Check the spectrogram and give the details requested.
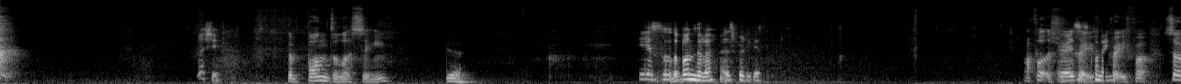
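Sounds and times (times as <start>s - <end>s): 
sneeze: 0.0s - 0.4s
faint hiss: 0.0s - 11.8s
speech: 2.0s - 4.8s, 6.4s - 7.8s, 10.3s - 11.8s.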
